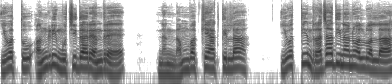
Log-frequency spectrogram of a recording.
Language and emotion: Kannada, surprised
